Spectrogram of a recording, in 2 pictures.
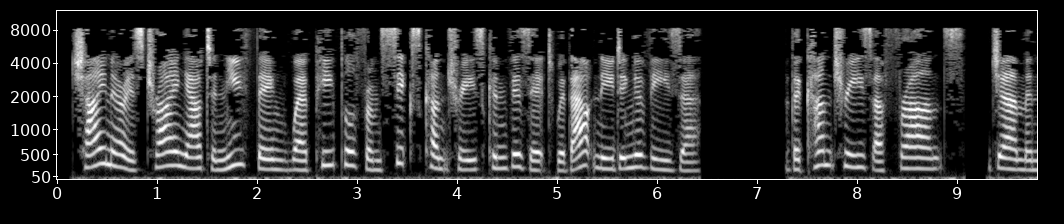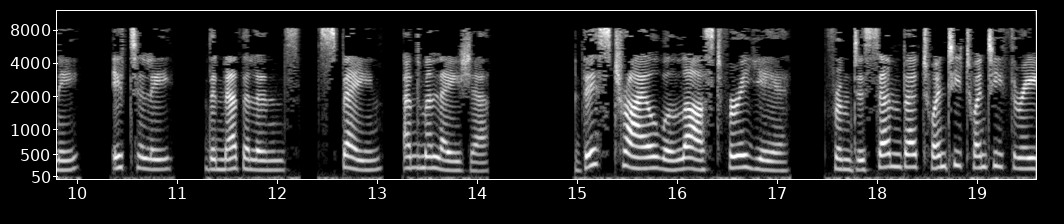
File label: English Newsroom Upper Intermediate SLOW Reading; China Trials Visa Free Travel for Six Countries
